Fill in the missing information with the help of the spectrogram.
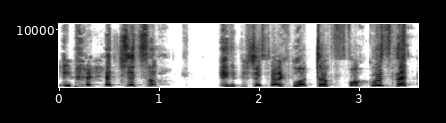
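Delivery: very high, squeaky laughing voice; helpless laughter. Real, not acted. Friend picturing a passerby's shock, cracking up. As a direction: squeeze the words out through laughter.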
